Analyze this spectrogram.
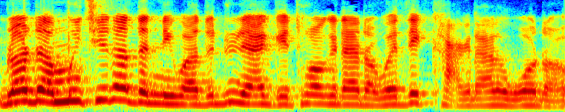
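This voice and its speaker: Lively intonation from a woman with a fairly high pitch. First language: Karen. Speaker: community news presenter. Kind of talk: news talk to community.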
